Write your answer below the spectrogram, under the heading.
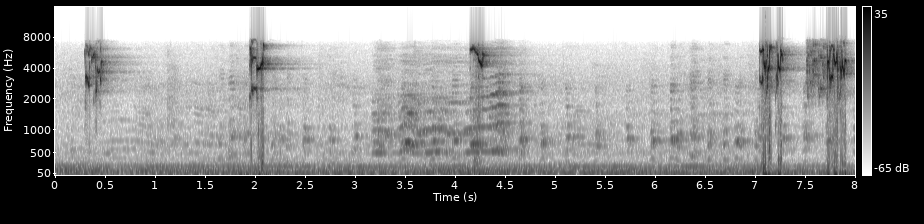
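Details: Fighter lovebird producing ngetik calls as a lure for ngekek in other lovebirds: scattered short, shrill chirps, a soft warbled twitter in the middle, then a rapid cluster of loud chirps at the end.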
